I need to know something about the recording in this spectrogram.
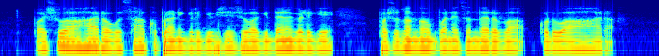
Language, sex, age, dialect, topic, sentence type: Kannada, male, 18-24, Coastal/Dakshin, agriculture, statement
